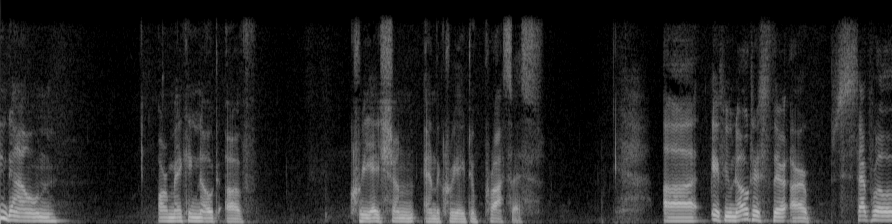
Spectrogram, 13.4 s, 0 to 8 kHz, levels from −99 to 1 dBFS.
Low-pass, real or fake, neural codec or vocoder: 7.2 kHz; real; none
